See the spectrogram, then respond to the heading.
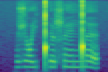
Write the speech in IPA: ʒ ɔ j ǃ ɪ ʂ ẽ ŋ͡ǃ ɛ

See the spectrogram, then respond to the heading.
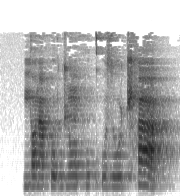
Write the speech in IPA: j ʌ ɾ ã f o w d͡ʒ õ f u kʷʼ ʌ z u ʈ͡ʂʰ a

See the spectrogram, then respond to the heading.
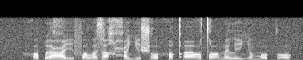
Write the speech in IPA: h ɒ ɓ ɐ ʕ iː f ɒ lˠ i z a χ ħ ɐ ʎ i ʃ ɔ h ɒ qʼ ɛː tˤ iː m ɛ l i ʎ ɒ m ɔ k ɔ

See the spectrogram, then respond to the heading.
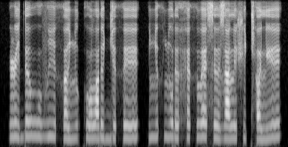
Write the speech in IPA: ɭ i d ɾ ɘ β u v i θ ɐ ʎ ɔ k u lˠ i ɾ ɘ ɟ e θ e | ʎ ɨ θ ʎ o ɾ ɘ h ɛ θ β ɛ s ɘ z a l e ʃ ɘ cʰ ɐ lʲ e

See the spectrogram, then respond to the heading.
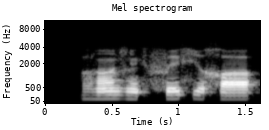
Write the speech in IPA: ɦ ã ɮ ẽ x f e x i χ a

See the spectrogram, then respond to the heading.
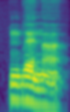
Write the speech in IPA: m b ɛ n ã

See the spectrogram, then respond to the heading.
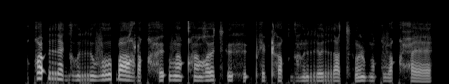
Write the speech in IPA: q u ʔ r æ ɡʱ u r u v o ɓ ɑ ʁ ɽ ɛ q h ø ʔ v õ qʰ ũ ʁ ɵ t͡sʼ ʉ h ʉ ʔ pʰ e ʈʰ u q ɡʱ ũ r ɵ r ɑ t͡sʼ õ ɭ b ũ q v ø q ħ æ

